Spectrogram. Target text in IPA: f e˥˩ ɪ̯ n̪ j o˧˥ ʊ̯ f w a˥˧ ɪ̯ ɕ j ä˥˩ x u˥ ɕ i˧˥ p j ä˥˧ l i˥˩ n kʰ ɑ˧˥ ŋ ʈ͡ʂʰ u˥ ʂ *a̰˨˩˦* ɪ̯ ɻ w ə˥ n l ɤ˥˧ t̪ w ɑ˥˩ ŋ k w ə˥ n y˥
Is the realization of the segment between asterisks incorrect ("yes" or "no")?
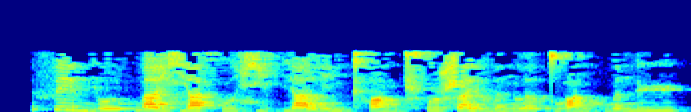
yes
